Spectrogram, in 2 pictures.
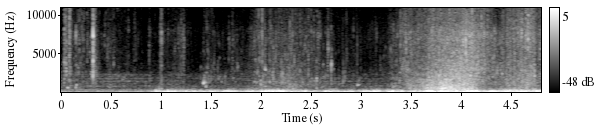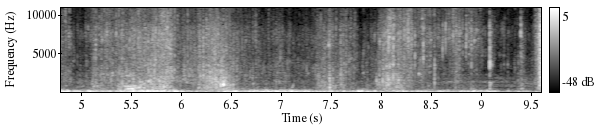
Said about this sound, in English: heaves one of the floating bags up out of the water. It weighs maybe 35 pounds. The mesh bag is full of oysters, gray, brown, drab green.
